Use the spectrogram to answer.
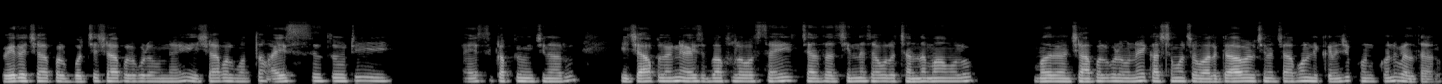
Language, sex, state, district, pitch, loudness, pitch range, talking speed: Telugu, male, Telangana, Nalgonda, 145 Hz, -24 LUFS, 140-150 Hz, 155 wpm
